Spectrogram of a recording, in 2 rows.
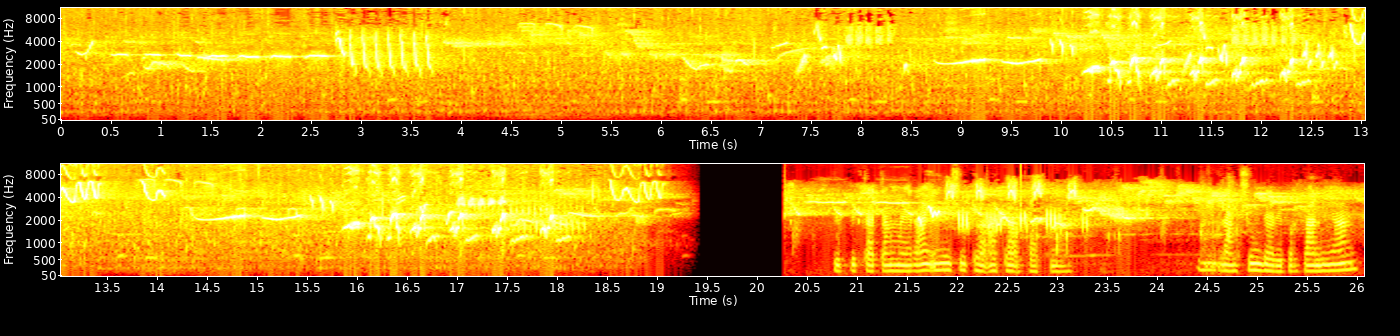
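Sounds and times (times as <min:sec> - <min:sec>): rapid bird chirping: 0:00.0 - 0:19.3
songbirds singing: 0:00.0 - 0:19.4, 0:20.3 - 0:26.0.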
